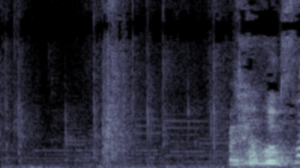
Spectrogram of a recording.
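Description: A plastic snack wrapper rustling briefly as it is torn open, over faint background music; a woman's voice starts near the end.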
